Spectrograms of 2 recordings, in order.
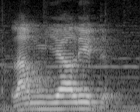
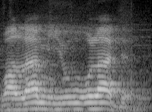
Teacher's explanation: Itu namanya qalqalah kubro, mantulnya harus besar.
